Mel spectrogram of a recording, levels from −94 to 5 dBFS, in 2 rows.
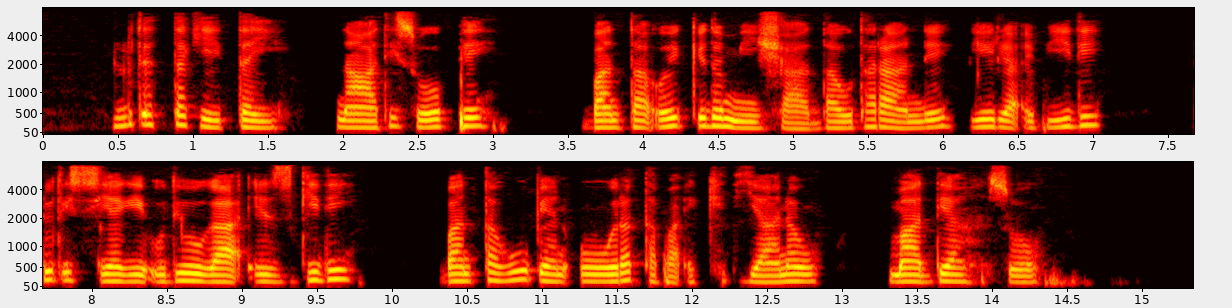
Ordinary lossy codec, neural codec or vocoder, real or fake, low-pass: MP3, 64 kbps; none; real; 7.2 kHz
